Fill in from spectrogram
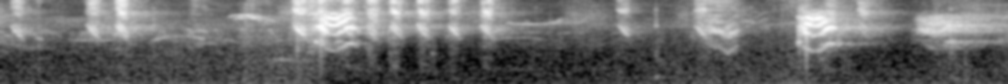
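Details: Double-collared seedeater male and calling female, kept birds, female calling to warm up the male: scattered sharp high chirps and buzzy notes in irregular bursts, without a whistled phrase.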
